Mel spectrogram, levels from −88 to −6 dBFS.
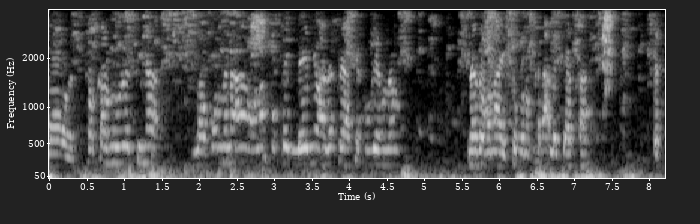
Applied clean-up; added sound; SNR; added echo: classical method WPE with log-MMSE.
